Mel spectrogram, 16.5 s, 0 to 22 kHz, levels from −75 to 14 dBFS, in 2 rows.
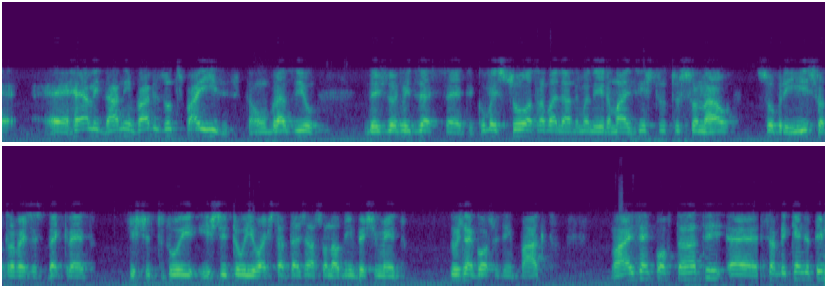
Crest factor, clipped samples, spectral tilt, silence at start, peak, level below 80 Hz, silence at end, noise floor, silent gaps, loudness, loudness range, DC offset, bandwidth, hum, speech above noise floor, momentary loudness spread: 18 dB; under 0.1%; -6 dB/octave; 0 s; 0 dBFS; -46 dBFS; 0 s; -43 dBFS; none; -19 LUFS; 1 LU; under 0.1%; 6.4 kHz; none; 25 dB; 8 LU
